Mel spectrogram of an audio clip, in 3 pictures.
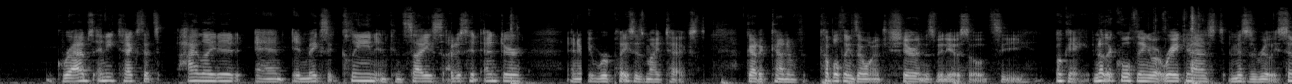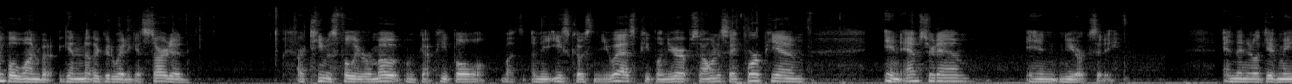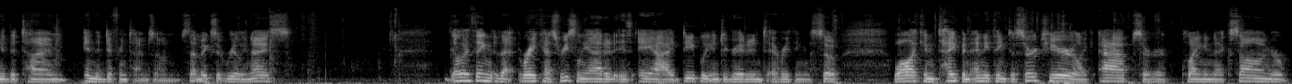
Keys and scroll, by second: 5.0 Return, 11.8 super+space, 15.9 4, 20.3 space, 24.6 t, 30.2 BackSpace, 37.2 super+a.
